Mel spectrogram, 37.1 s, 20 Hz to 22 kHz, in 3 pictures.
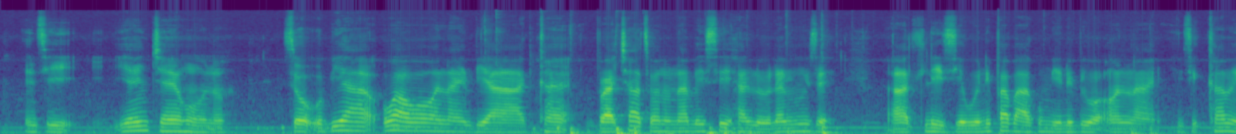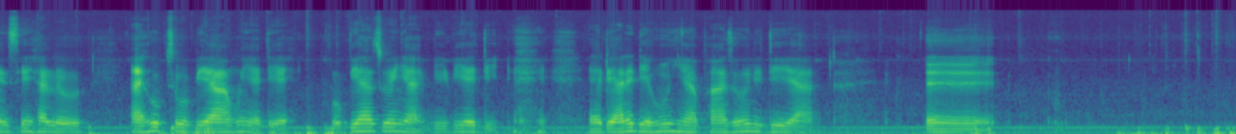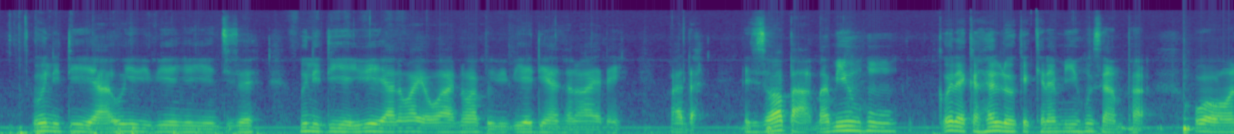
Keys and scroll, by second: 6.2-8.3 typing, 11.5 Return, 15.3-16.0 typing, 19.1-19.8 typing, 22.3 a, 23.5-26.4 typing.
